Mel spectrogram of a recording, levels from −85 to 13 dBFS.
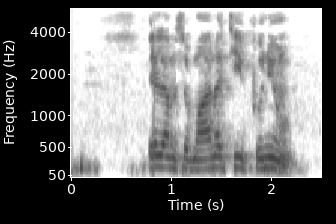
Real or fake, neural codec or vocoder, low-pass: real; none; 5.4 kHz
